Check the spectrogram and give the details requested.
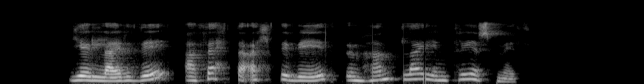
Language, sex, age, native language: Icelandic, female, 70-79, Icelandic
